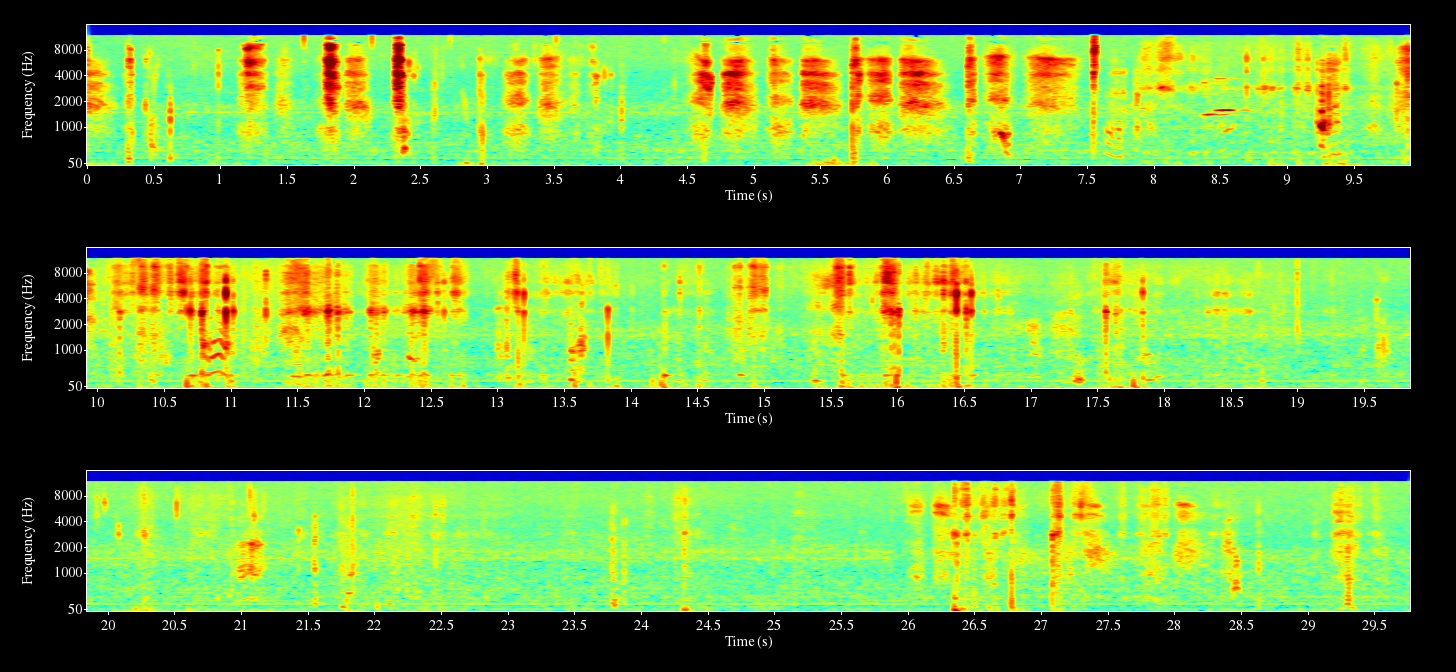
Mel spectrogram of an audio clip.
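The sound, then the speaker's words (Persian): Soft rhythmic suckling and swallowing sounds from a newborn feeding on breast milk at the breast, with small breaths and gulps repeating steadily over a quiet, steady background hum. “لطفا یک دقیقه به صدای نوزادی که از شیر مادر می نوشد گوش کنید”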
